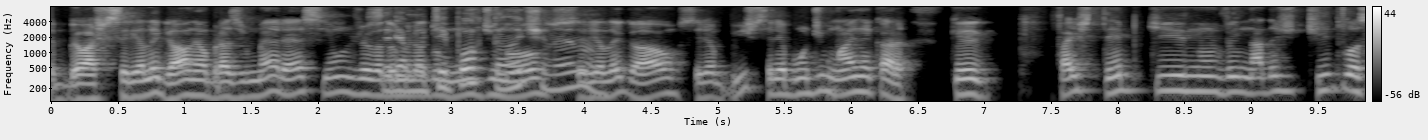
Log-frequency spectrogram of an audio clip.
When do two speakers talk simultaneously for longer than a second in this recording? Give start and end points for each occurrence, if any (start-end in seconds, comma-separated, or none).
2.4-4.2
